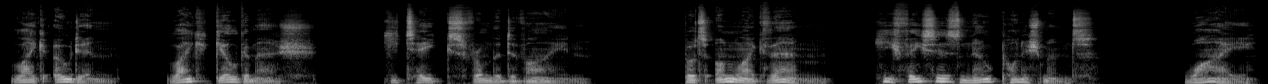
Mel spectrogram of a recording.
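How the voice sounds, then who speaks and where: Male narrator for scripted mythology documentary: gravelly, swooping intonation, dramatic, deliberate delivery. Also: deep voice. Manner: dramatic, deliberate, with weighty pauses and rhetorical questions.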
